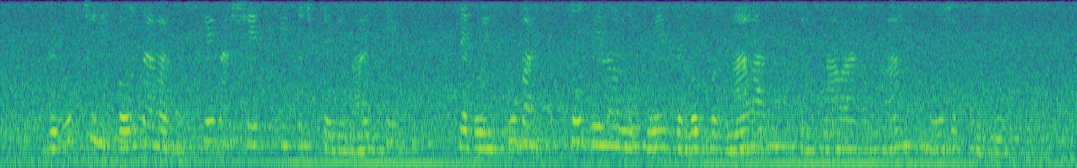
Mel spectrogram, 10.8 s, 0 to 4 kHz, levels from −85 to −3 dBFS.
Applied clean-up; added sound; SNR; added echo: none; Water; 2 dB; reverberation time 1.8 s.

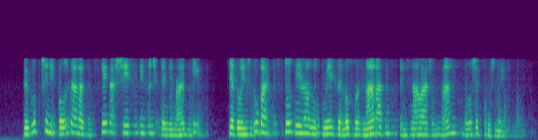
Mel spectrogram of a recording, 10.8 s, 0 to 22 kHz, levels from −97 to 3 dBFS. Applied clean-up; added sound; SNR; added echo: neural mask model DeepFilterNet 3.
